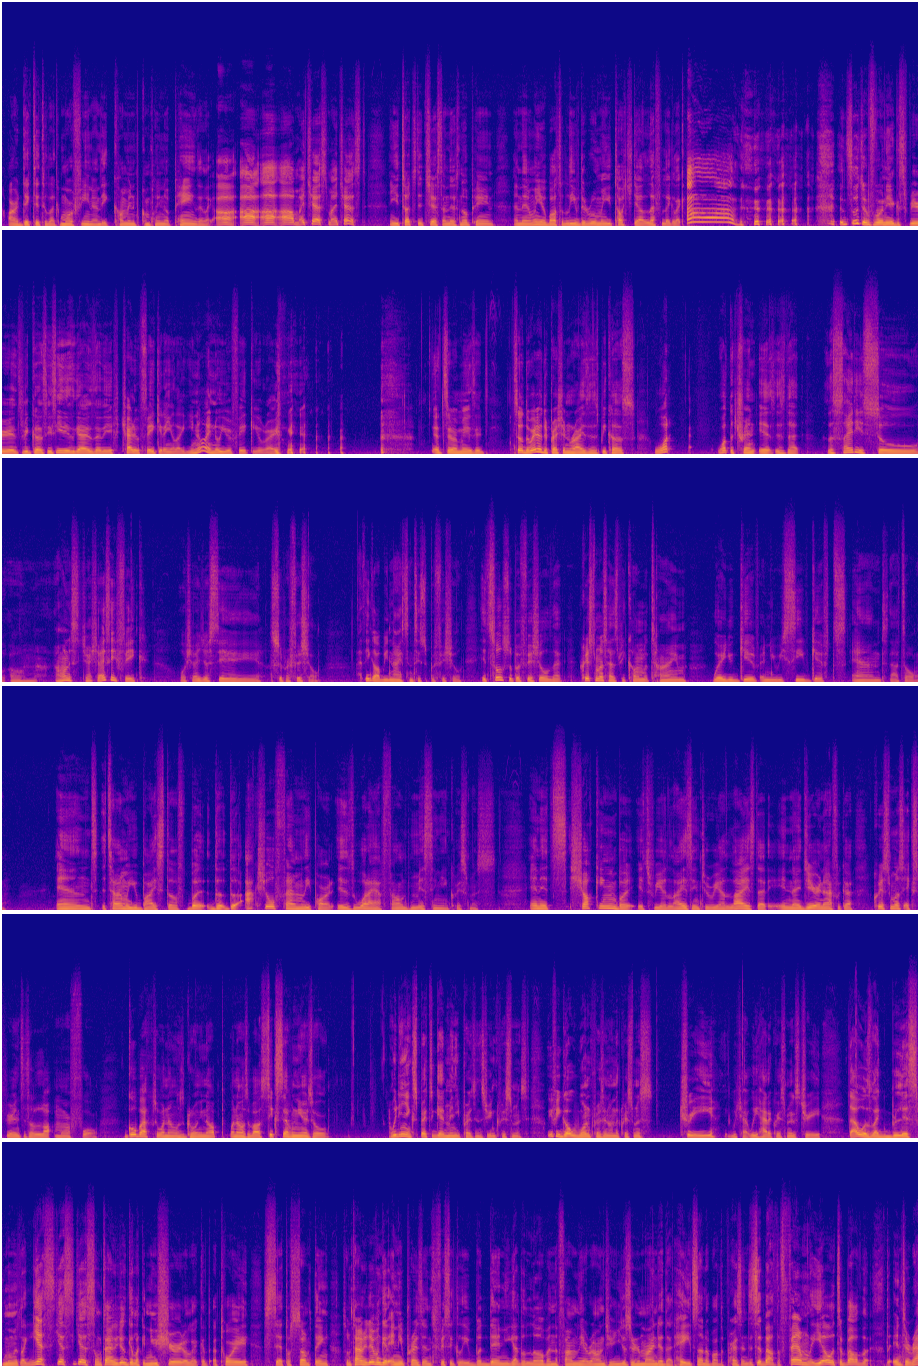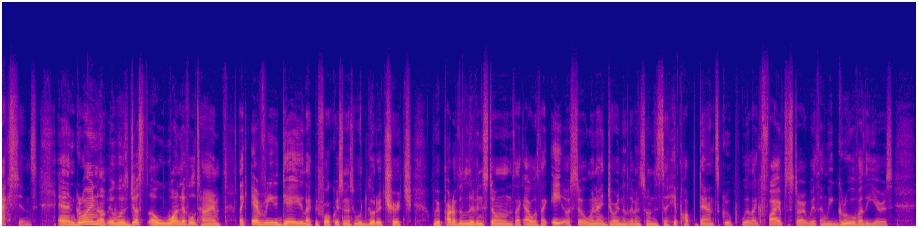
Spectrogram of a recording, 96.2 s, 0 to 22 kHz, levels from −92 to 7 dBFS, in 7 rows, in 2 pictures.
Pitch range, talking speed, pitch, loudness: 130-155 Hz, 215 wpm, 140 Hz, -25 LUFS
